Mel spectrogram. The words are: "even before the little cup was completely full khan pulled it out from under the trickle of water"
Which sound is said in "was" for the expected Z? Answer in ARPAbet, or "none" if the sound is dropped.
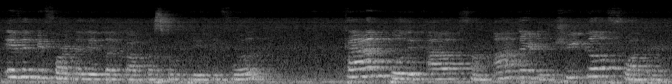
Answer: S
